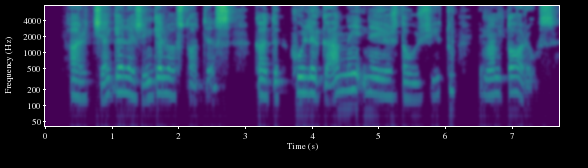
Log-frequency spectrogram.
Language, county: Lithuanian, Kaunas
